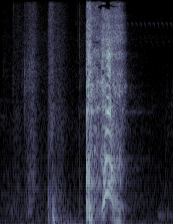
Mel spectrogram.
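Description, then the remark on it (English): A couple of soft breathy catches lead into a single short, harsh cough, fairly loud, with no talking around it. “A slight cough, madam.”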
